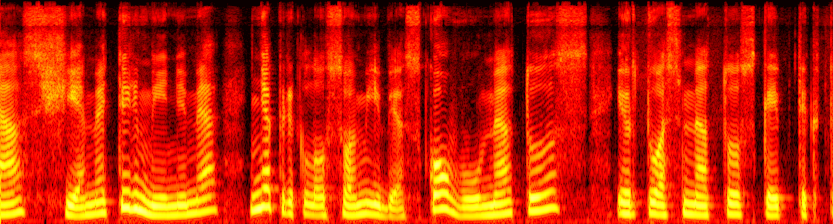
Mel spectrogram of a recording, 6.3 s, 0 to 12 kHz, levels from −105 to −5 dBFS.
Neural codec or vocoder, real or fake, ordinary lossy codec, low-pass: none; real; Opus, 24 kbps; 10.8 kHz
